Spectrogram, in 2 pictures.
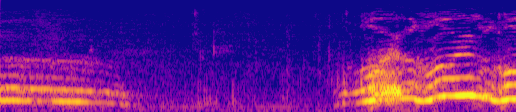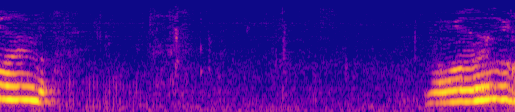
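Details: Domestic cat described as very jealous, giving short drawn-out meows in three separate bursts, each sliding slightly downward, with quiet room noise between them.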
